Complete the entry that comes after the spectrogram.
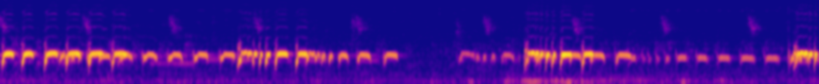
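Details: Local zebra dove singing persistently, played to encourage lazy doves to sing: two long phrases of quick, bouncing coos with louder rattling bursts, split by a short pause, with faint high chirps behind.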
